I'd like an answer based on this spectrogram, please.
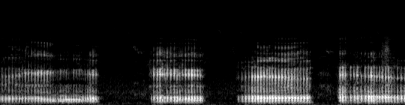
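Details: Cougar giving four harsh, throaty growls, each lasting about a second, separated by short quiet pauses, with a deep, rasping tone throughout.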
